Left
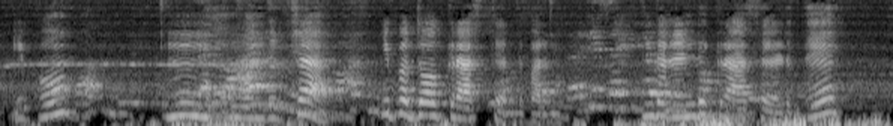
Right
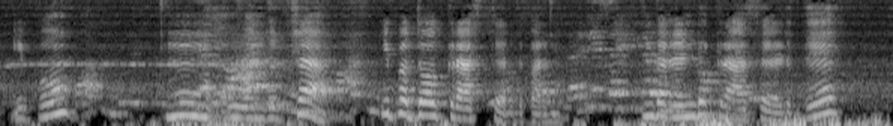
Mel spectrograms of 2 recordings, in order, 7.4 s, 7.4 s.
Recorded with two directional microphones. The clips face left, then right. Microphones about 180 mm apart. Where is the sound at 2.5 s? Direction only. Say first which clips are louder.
Right 1 dB; 35° right (ahead or behind).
